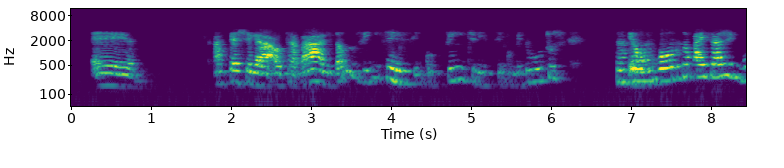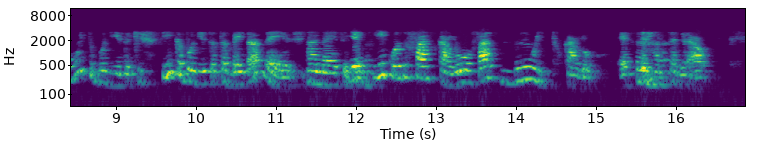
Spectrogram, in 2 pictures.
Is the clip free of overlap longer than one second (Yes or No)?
Yes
